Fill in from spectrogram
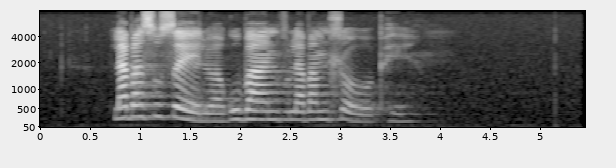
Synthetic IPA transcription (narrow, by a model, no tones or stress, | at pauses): laɓasusɛlwak̬uɓant͡fʰʼulaɓam̩ɬɔːpʰɛ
